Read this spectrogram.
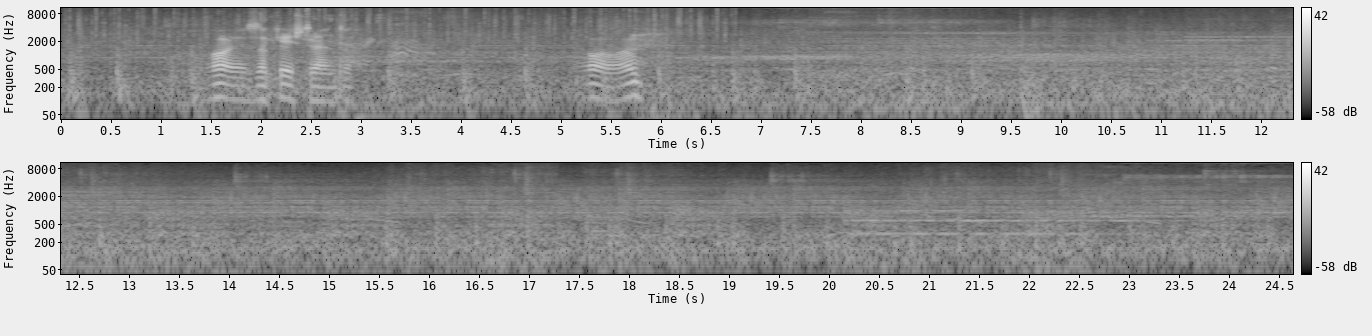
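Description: Footsteps thud on a wooden floor and stairs.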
